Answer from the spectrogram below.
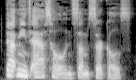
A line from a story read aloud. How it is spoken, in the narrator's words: the manager laughed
